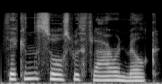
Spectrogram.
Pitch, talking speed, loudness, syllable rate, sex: 210 Hz, 260 wpm, -16 LUFS, 5.7 syllables/s, female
